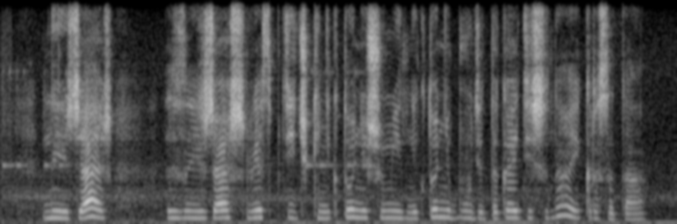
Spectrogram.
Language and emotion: Russian, positive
